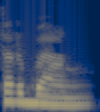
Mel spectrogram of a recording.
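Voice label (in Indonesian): "terbang", Indonesian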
